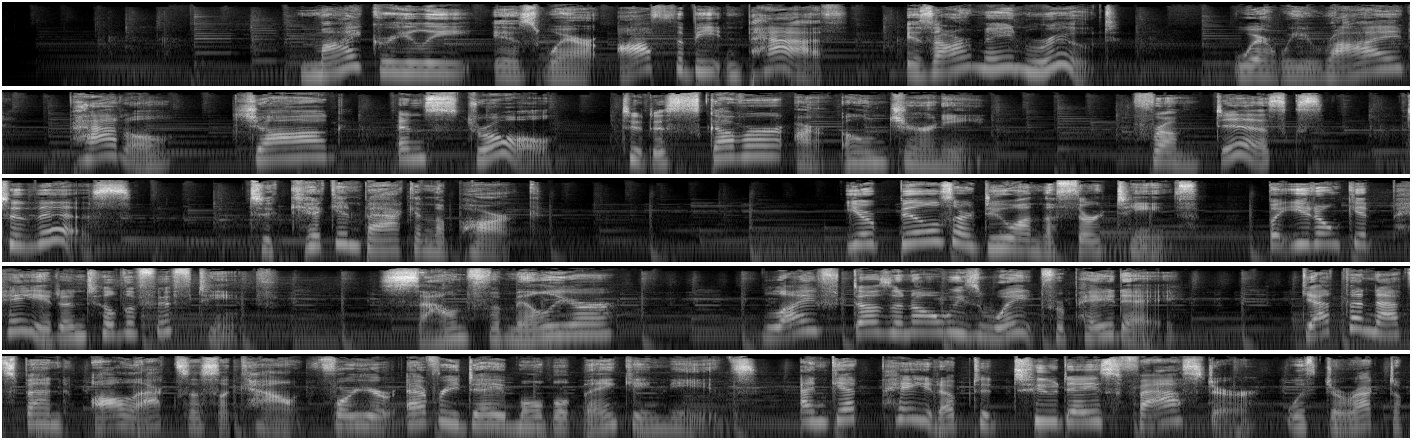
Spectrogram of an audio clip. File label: Conversational Authentic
